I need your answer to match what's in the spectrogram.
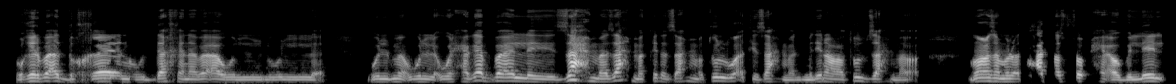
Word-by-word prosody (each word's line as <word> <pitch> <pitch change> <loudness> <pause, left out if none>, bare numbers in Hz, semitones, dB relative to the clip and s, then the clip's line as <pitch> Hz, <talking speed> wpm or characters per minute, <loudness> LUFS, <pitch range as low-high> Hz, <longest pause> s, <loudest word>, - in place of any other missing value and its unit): وغير 150 +1 +2
بقى 160 - +5
الدخان 140 - +1
والدخنة 120 +2 -3
بقى 125 -2 +2
وال 110 0 -6
وال 110 -1 -6 0.4
والم 125 +2 -4
وال 120 0 -4
والحاجات 140 +9 -1
بقى 165 -1 +2
اللي 135 -6 -1
زحمة 130 +4 +6
زحمة 160 -6 0
كده، 150 0 -10
زحمة، 135 +3 -6
طول 165 0 -3
الوقت 155 -5 -2
زحمة، 105 -1 -4
المدينة 110 +7 -3
على 120 -2 +2
طول 165 -2 -6
زحمة 130 - -4
بقى، - - -7 0.5
معظم 150 -3 +5
الوقت، 135 -1 0
حتى 165 -3 +2
الصبح 150 +1 -4
أو 110 -1 +4
بالليل 140 +8 0
130 Hz, 155 wpm, -23 LUFS, 115-150 Hz, 0.5 s, زحمة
